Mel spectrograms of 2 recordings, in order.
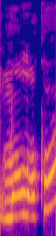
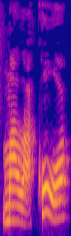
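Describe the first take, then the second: First: "молоко" as mo-lo-ko, every O full; unreduced O. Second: "молоко" as ma-la-KO, stress last; reduced unstressed O. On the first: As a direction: say "молоко" with round O in all three syllables. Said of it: "If you say". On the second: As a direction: say "молоко" with ah in the first two syllables. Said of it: "it's pronounced as A". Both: Shown as a demonstration.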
